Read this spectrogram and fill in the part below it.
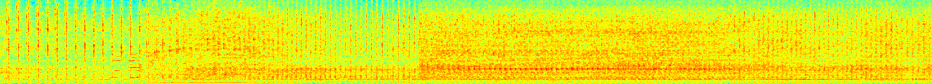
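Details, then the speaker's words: Vintage tractor diesel with uneven, lumpy beat and hollow missing pulse, not pulling right; misfire, sounds off a cylinder, mechanic suspects a stuck injector, engine rebuild discussed. "But this that tractor is off a cylinder. It's not going right there."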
